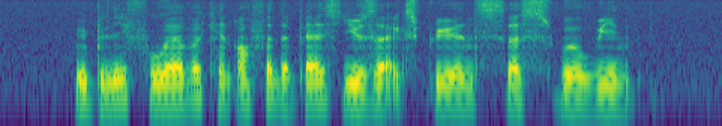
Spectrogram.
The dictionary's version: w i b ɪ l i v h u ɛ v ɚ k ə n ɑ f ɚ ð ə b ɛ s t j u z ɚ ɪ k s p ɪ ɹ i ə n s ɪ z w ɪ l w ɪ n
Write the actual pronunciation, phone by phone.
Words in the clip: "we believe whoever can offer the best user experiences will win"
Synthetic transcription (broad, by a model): w i b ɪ l i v h u ɛ v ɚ k ə n ɑ f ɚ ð ə b ɛ s t j u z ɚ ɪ k s p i ɹ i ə n s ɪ s w ɪ l w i n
